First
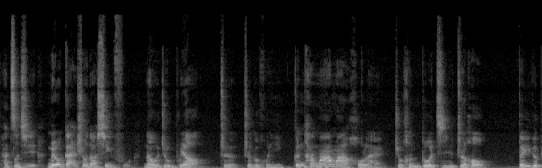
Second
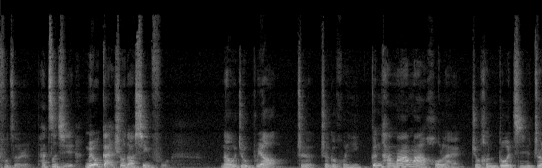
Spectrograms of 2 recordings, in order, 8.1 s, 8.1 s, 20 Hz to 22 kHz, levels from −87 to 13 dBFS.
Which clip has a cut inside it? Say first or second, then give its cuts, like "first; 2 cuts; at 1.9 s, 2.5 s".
first; 1 cut; at 2.1 s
